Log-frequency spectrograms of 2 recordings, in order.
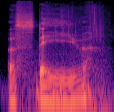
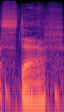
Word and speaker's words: staff: Okay, well, we were given a stave. Or I should say a staff, because that's actually how you say it.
